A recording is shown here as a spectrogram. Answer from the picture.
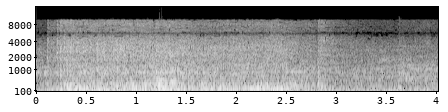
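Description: A motor vehicle's engine running as road traffic passes, its low hum dying away after about two and a half seconds, over general street noise.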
